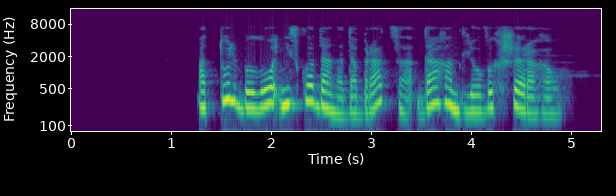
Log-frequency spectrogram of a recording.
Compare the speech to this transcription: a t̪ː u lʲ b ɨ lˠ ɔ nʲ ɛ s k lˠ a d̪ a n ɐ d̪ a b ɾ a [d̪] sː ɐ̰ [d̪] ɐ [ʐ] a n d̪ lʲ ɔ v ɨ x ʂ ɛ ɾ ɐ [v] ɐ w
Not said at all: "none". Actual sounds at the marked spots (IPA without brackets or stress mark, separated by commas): t̪, d̪, ɣ, ɣ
